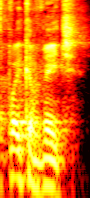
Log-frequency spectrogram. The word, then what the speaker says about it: Bojkovic: It's close enough. It's Bojkovic. I knew it, and I said it right in my head right before I said it too. But I'm glad you saved me. Because what I would have originally said without any coaching is I would have probably said Bojkovic or something like that.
